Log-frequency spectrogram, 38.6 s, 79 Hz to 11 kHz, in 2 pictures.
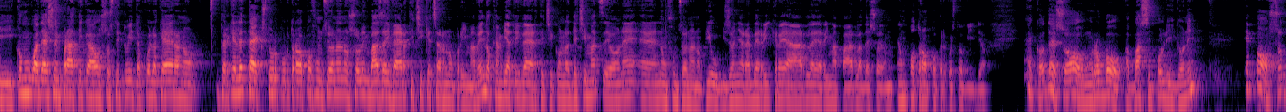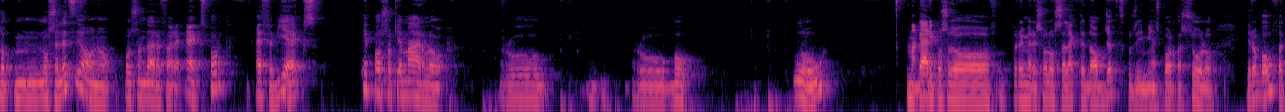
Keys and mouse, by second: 0.8 shift+middle click, 1.8 middle click, 4.3 middle click, 7.2 middle click, 8.5 middle click, 15.3 ctrl+alt+shift+F10, 15.3 middle click, 16.3 middle click, 20.4 click.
